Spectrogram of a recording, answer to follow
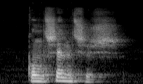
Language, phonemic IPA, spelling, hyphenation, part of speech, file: Dutch, /ˌkɔnˈsɛn.zʏs/, consensus, con‧sen‧sus, noun, Nl-consensus.ogg
- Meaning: consensus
